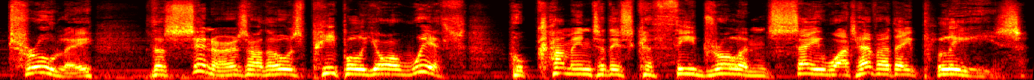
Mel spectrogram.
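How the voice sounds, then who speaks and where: An actor playing a remorseful, weeping male cathedral priest in a video game, with a breathy voice and a pleading manner. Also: high voice, lively intonation, a little slow, fairly bright tone, heavily acted. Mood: stern. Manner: pleading, emotional. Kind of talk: game voice acting. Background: game music.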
